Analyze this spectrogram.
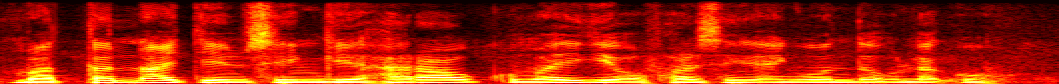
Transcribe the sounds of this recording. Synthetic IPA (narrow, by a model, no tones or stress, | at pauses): mat̪anajtʰemsiŋɡeɦaɾawkumajɡeɔpʰaɾsiŋajŋɡɔndɔulak̚u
